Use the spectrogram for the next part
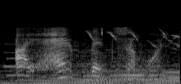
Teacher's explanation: that way of elongating her vowels as most Americans tend to do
